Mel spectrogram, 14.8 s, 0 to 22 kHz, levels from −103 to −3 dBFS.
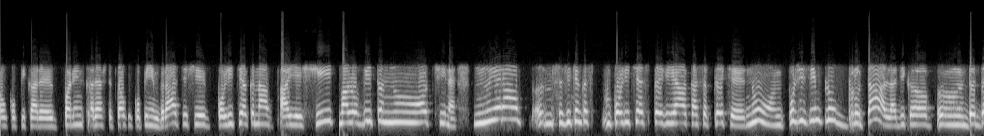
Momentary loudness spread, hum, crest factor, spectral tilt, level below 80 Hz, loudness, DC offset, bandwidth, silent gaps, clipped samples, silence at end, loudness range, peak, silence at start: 5 LU; none; 14 dB; -6 dB/octave; -72 dBFS; -22 LUFS; under 0.1%; 5.4 kHz; none; under 0.1%; 0 s; 1 LU; -8 dBFS; 0 s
